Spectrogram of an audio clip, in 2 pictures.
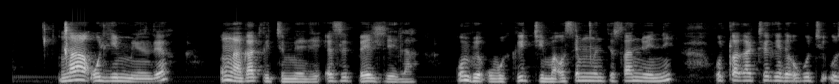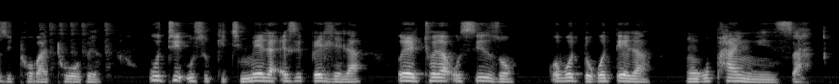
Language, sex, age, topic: North Ndebele, male, 50+, health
